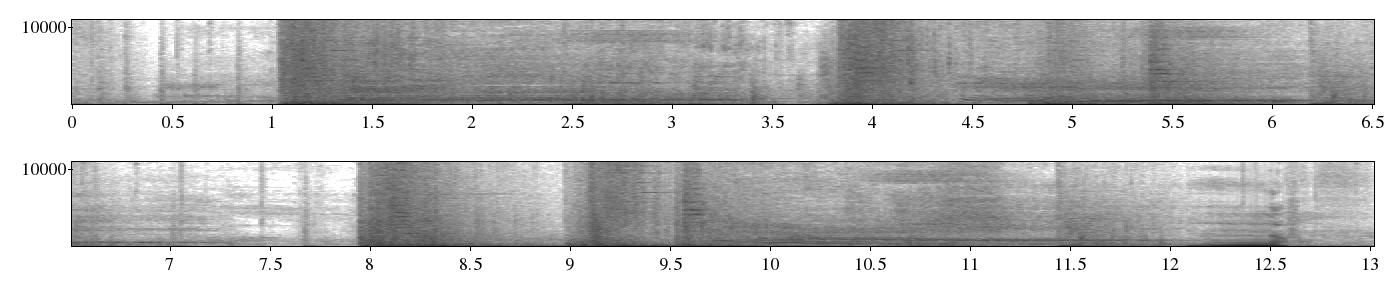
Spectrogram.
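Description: Heavy blades swing and strike with loud whooshes and thuds.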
